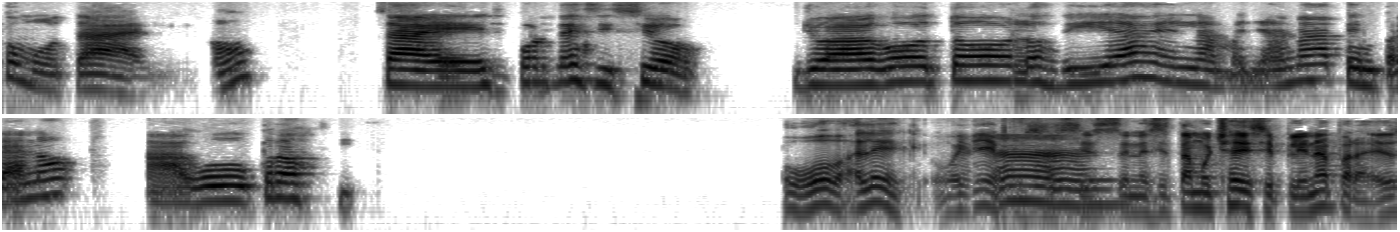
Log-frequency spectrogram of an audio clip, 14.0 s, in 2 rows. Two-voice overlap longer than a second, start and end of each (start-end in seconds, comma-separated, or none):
none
